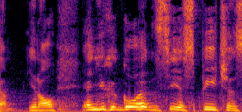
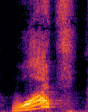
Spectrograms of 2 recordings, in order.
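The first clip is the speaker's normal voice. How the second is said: high, rising imitation of bewilderment; baffled reply; 5 semitones higher than usual. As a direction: imitate a baffled old-timer asking back. Vern retold as baffled.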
